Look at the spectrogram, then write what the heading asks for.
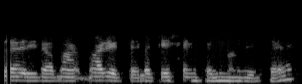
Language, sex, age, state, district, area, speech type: Kannada, female, 45-60, Karnataka, Uttara Kannada, rural, conversation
